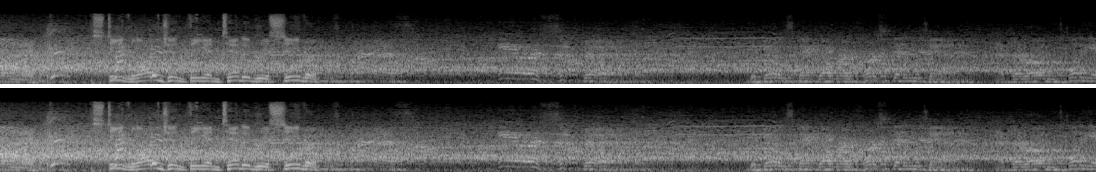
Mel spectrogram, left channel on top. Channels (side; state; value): left; quieter; 3.6 dB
